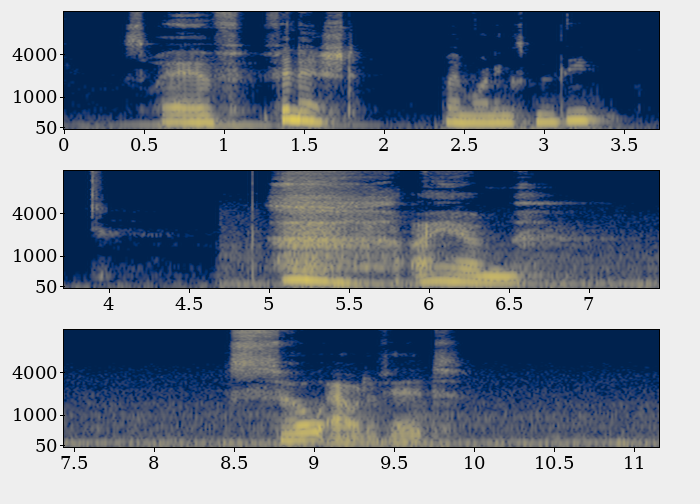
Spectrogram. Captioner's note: sighs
